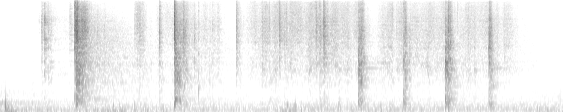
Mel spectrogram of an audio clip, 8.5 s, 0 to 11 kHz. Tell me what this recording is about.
Trashcan Metal Hall
Trashcan/litterbin metal flap openened an closed. I did this in a big hall at school.
Recorded with Edirol R-1.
